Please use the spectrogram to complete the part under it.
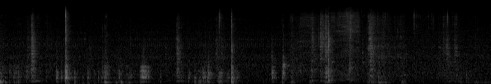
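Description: Small clamps click and knock softly as hands adjust them.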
